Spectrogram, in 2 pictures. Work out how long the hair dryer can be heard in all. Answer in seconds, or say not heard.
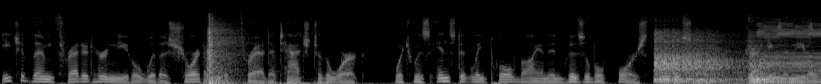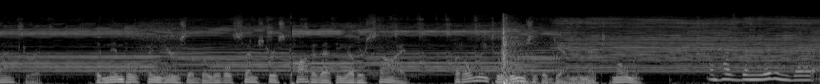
not heard.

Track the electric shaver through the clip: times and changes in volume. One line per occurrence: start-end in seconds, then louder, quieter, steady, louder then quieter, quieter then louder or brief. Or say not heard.
7.5-16.3 steady.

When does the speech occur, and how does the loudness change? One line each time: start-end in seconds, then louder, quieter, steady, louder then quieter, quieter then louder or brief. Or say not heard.
0.0-14.7 steady
15.2-16.3 brief.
